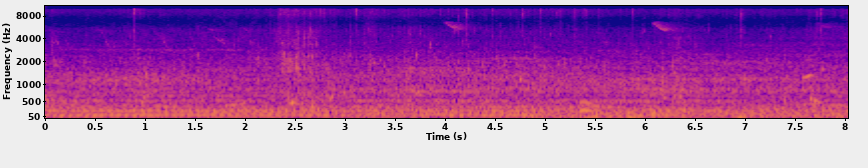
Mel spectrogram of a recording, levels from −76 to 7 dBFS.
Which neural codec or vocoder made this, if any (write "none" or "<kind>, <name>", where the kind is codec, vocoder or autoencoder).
none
